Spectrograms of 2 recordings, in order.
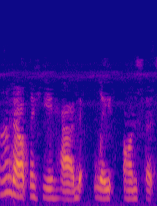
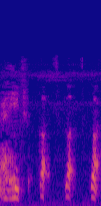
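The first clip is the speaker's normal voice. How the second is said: whispered, breathy, guttural animal-like growl low in throat; 8 dB quieter than usual. Retelling a parent's rage episode: imitating a guttural growling voice. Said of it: "his voice would drop into this weird guttural noise".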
